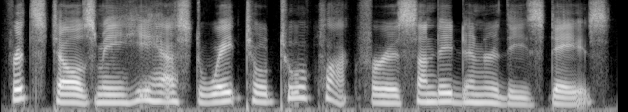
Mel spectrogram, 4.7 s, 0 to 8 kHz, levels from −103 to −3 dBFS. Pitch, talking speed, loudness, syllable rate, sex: 180 Hz, 205 wpm, -19 LUFS, 4.4 syllables/s, female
